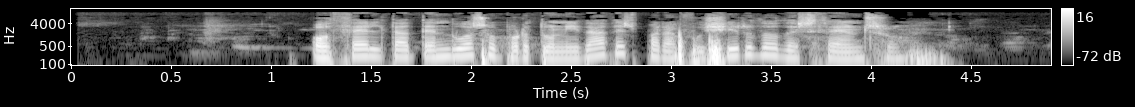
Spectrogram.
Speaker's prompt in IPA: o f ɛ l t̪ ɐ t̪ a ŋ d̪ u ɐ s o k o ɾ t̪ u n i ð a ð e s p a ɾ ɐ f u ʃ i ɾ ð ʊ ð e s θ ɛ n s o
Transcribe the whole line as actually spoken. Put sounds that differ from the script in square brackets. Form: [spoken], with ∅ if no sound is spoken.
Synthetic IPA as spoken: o [θ] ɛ l t̪ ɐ t̪ [ɛ] ŋ d̪ u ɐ s o [p] o ɾ t̪ u n i ð a ð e s p a ɾ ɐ f u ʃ i ɾ ð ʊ ð e s θ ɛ n s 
